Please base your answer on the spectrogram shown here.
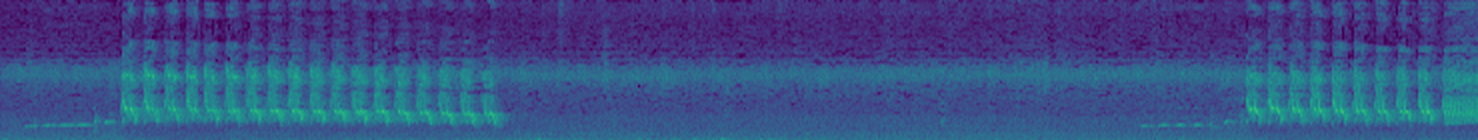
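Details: Asian pied starling master song for cage-bird training, tembakan burst: a short thin whistle leads into fast, regular rasping chatter lasting over two seconds, a long quiet gap with faint background noise, then the chatter resumes.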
